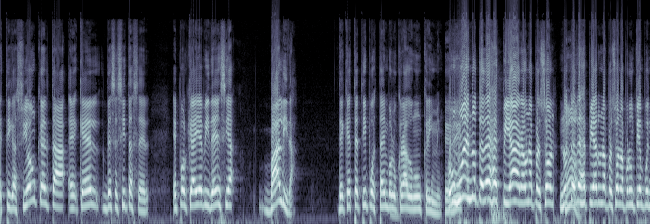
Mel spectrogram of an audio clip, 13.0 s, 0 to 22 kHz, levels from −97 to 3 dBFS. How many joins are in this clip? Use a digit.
2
